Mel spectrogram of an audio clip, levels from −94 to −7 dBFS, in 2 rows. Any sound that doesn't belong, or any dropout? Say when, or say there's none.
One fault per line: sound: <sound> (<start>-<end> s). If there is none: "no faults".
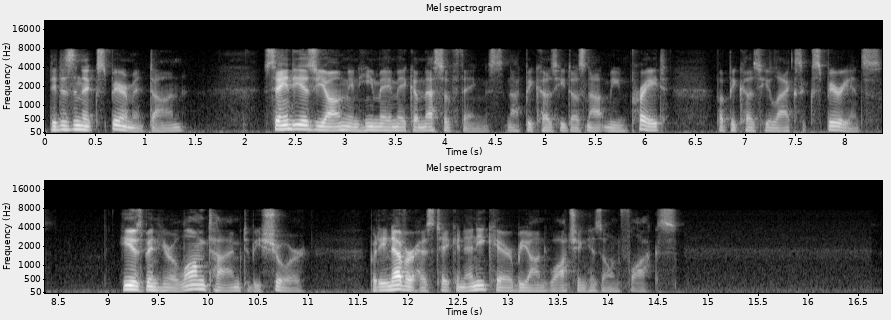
no faults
